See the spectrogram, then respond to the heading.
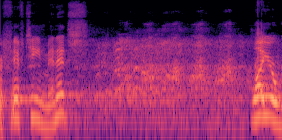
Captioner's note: audience laughs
